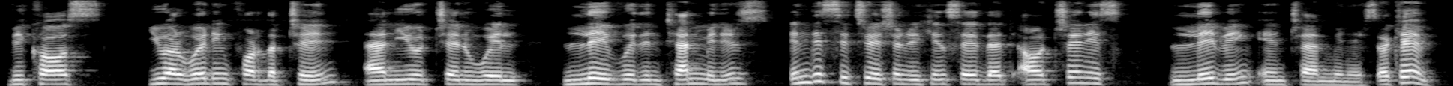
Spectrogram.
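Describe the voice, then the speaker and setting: A man's voice: on the high side, normal speed, darkish tone. Man teaching simple English. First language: Bengali. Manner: repeats example sentences in drills, simple phrasing. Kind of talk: online language lesson.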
